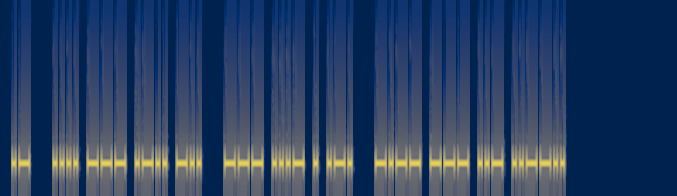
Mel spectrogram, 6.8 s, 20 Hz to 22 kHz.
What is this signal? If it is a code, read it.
Morse code, heard as a keyed tone, about 34 wpm, 700 Hz. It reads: A HOLD OVER YOU?
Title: Sentences from Top 1000 Words - Review Part 2 - 35wpm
